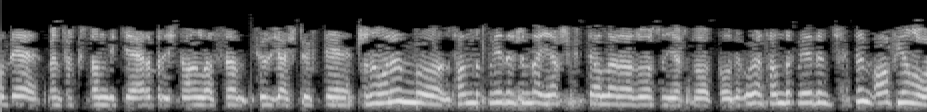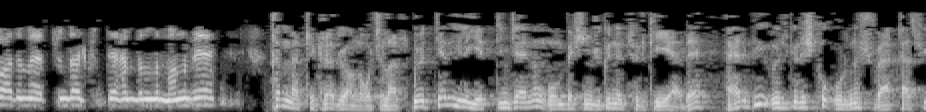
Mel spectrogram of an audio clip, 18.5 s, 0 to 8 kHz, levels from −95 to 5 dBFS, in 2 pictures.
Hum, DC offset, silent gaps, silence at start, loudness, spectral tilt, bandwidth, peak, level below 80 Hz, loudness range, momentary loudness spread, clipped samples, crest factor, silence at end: none; under 0.1%; none; 0 s; -15 LUFS; -10 dB/octave; 5.8 kHz; 0 dBFS; -44 dBFS; 3 LU; 7 LU; under 0.1%; 14 dB; 0 s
